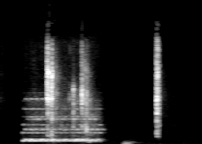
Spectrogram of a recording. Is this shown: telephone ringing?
yes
